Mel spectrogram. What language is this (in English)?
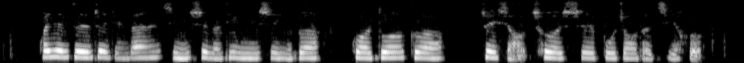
Chinese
